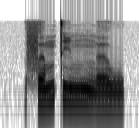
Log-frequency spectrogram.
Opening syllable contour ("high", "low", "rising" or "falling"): rising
